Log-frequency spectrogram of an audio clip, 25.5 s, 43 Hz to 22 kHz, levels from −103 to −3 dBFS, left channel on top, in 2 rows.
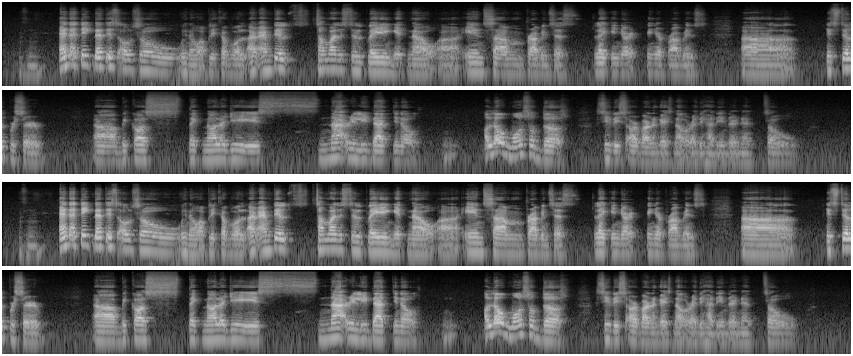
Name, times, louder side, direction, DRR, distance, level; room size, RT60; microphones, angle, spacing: voice 1, 0.9-8.6 8.9-10.5 10.8-11.9 12.4-13.3 14.1-19.0 19.3-19.5 20.0-21.2 21.7-24.6, right 4 dB, 30° right, 0.4 m, -32 dB
2.9 x 2.8 x 2.4 m
head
